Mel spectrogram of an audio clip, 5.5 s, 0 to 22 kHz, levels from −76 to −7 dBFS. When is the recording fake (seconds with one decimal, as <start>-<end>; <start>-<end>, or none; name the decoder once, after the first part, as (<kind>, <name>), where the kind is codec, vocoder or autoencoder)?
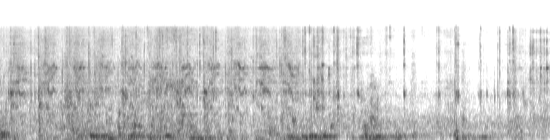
0.0-1.1 (autoencoder, DAC-VAE); 2.2-4.5; 5.1-5.5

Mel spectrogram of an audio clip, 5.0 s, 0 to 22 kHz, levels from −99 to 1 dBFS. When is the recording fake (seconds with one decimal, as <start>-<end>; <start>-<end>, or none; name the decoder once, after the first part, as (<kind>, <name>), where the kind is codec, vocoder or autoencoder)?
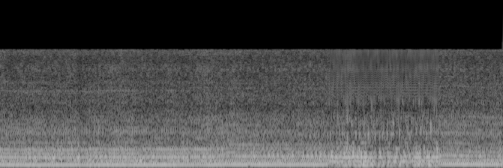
3.3-4.4 (vocoder, BigVGAN v2)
